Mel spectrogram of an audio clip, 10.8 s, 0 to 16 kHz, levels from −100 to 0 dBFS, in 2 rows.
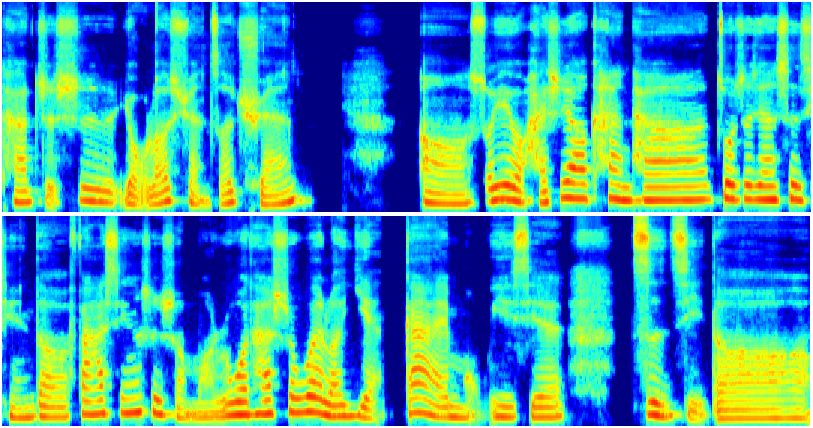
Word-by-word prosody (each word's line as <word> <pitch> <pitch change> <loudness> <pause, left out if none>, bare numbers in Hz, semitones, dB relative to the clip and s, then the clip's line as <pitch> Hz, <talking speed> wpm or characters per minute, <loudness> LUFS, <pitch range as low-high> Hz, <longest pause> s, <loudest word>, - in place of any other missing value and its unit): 他 190 - -3
只 200 - -7
是 205 -5 -2
有 160 - -3
了 165 +7 0
选 220 0 -4
择 170 +4 -2
权。 190 +6 -4 0.7
呃， 170 -3 -2
所 205 +4 0
以 240 0 +5
我 210 - +4
还 185 - -2
是 195 - -1
要 260 -1 +5
看 250 -2 +1
他 230 0 +1
做 255 -1 +5
这 245 0 -1
件 235 0 +4
事 235 0 +2
情 180 -7 -4
的 175 -2 -2
发 230 +3 0
心 250 +2 +1
是 250 -4 0
什 220 - -5
么， 85 +1 -6
如 205 - -1
果 220 0 +6
他 230 +1 +2
是 255 +2 0
为 260 0 +4
了 190 -3 +3
掩 185 -5 -3
盖 240 -8 +1
某 175 -1 -5
一 180 -1 -2
些 175 0 0 0.4
自 215 -4 +5
己 210 +2 0
的 155 +1 -4
205 Hz, 235 characters per minute, -21 LUFS, 175-235 Hz, 0.7 s, 果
